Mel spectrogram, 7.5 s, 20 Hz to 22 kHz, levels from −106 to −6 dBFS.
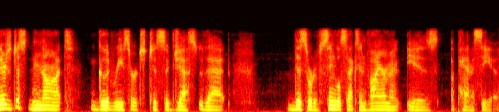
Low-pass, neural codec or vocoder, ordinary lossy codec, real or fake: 7.2 kHz; codec, 24 kHz, 6 kbps, HILCodec; Opus, 32 kbps; fake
